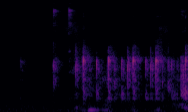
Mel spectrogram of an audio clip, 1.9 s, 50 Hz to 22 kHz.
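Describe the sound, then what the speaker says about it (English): Fingers type on an AJAZZ AKS075 mechanical keyboard, a quick run of crisp, close clacks starting after a brief near-silence, faint overall but clear. "like, this keyboard sounds really, really, really nice"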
